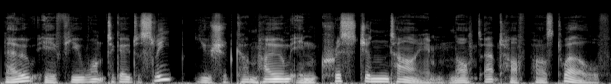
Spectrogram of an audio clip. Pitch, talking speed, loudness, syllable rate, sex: 105 Hz, 195 wpm, -17 LUFS, 3.8 syllables/s, male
